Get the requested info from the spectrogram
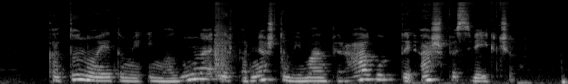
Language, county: Lithuanian, Vilnius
